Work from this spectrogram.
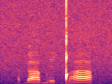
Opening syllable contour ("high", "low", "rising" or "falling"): low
